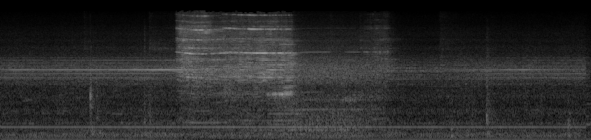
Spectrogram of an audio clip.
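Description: Double mitre saw running with a steady hum, its blades cutting through a uPVC window profile once, a loud harsh rasp lasting under two seconds about three seconds in. A few light clicks as the profile is handled.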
